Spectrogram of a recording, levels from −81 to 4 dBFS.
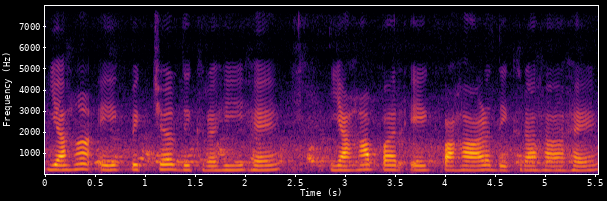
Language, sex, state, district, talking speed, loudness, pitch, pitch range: Hindi, female, Madhya Pradesh, Umaria, 140 wpm, -18 LUFS, 215 Hz, 205-225 Hz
